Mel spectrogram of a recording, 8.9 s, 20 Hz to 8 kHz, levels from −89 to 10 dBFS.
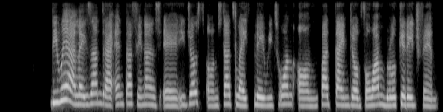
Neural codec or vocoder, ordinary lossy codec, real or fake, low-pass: codec, 16 kHz, 1.1 kbps, Voila-Tokenizer; none; fake; 7.2 kHz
